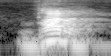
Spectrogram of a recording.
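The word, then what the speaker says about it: wer: ভার ভার ভার হ্যাঁ শুনেন বান একদম ভে না এটা উচ্চারণ করার সময় আপনার নিচের ঠোঁটের মাঝখানে আপনার উপরে যে দাঁতগুলো আছে সামনের ওগুলা লাগাবেন লাগায়ে নিচের ঠোঁটটা একটু নিচের দিকে ব্যাখ্যা করে তার উপর উচ্চারণ করবেন যেমন ভার ভার ভে ভে আপনারা উচ্চারণ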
